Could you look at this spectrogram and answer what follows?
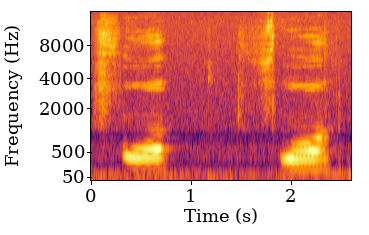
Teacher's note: you let a little bit of friction go out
